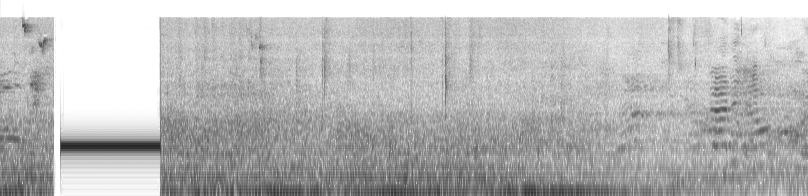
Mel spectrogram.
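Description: Rushing rumble of a rider going down an enclosed metal tube slide. About half a second in, a loud, steady electronic beep of under a second replaces all other sound. Near the end, children's high voices squeal.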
